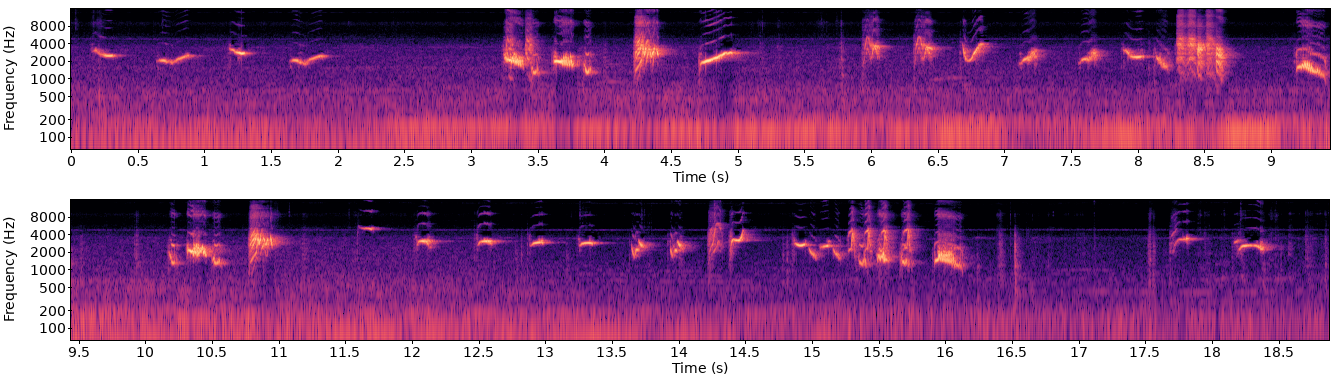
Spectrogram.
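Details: A greater green leafbird used as a lure to make other leafbirds start calling sings a lively run of sharp chirps, squawks and slurred whistles.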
